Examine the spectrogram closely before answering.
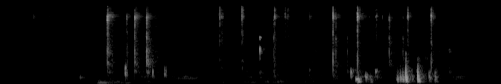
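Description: Typing on a computer keyboard: an irregular run of key clicks and taps for about three seconds, starting about a second in.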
